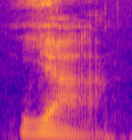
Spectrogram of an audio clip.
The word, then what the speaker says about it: Yah: How is it pronounced? YAH.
